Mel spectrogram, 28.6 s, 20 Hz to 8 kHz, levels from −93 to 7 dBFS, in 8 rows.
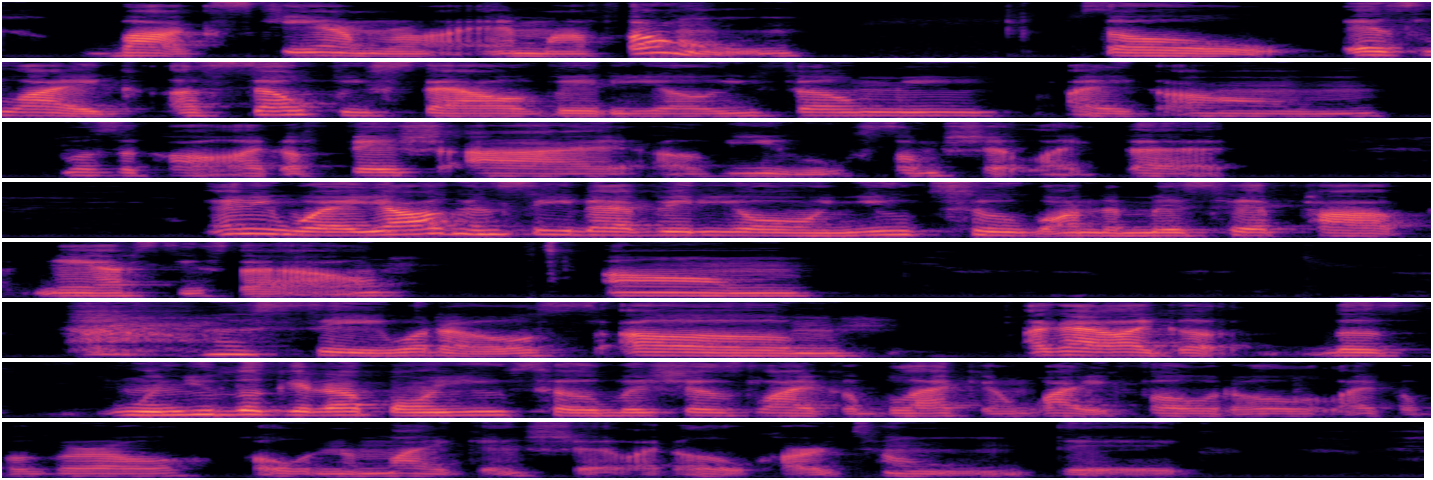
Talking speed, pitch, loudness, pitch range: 180 wpm, 150 Hz, -29 LUFS, 130-170 Hz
